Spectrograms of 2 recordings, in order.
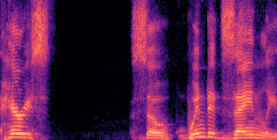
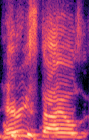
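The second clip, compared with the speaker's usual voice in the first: excited naming; 7 semitones higher, 7 dB louder than usual. Real, not acted. Excited listing of band.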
